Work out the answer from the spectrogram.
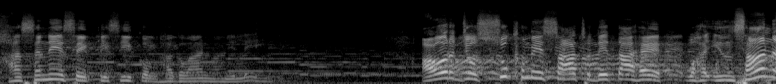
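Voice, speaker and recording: A man telling a sacred story as a devotional sermon, addressing his listeners and drawing lessons for them. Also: sits high. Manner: addresses audience as gentlemen, moralizing. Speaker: religious storyteller. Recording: echoey hall with music behind.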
